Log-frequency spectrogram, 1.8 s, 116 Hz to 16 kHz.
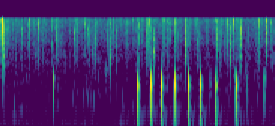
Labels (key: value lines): label: biophony, knock
recorder: SoundTrap 600 or HydroMoth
